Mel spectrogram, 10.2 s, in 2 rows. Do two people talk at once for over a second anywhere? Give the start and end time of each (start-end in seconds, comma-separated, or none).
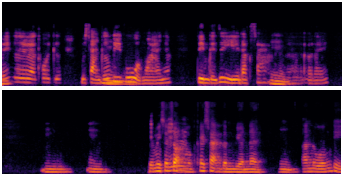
none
